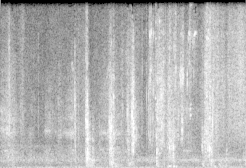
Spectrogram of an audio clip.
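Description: Car door being handled and opened as someone gets in: a quick run of clicks and knocks starting about a second in, over a steady low rumble.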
